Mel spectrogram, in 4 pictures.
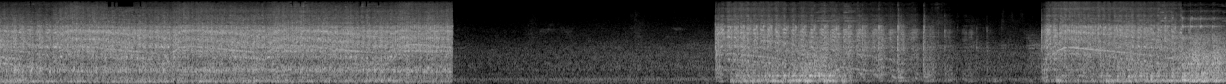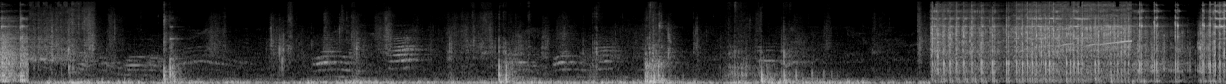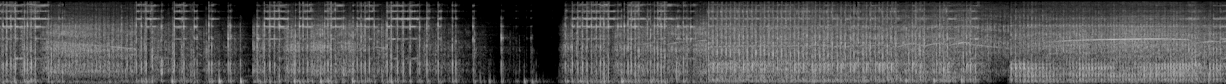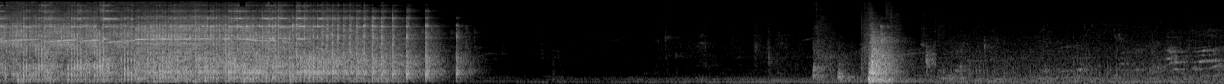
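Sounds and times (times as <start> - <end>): demolition hammer hammering: 10.4 - 12.6, 21.6 - 41.6.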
